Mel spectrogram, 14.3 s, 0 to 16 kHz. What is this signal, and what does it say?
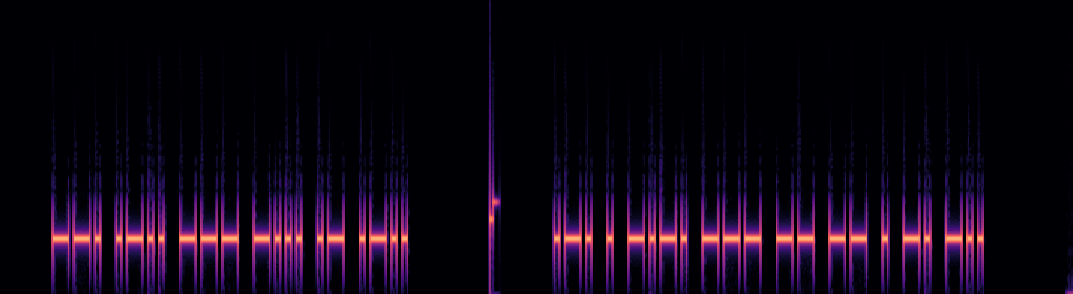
Morse code, heard as a keyed tone, about 17 wpm, 700 Hz. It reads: GLOBAL RECOMMEND
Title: Sentences from Top 1200 Words - New Word Drill - 17wpm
